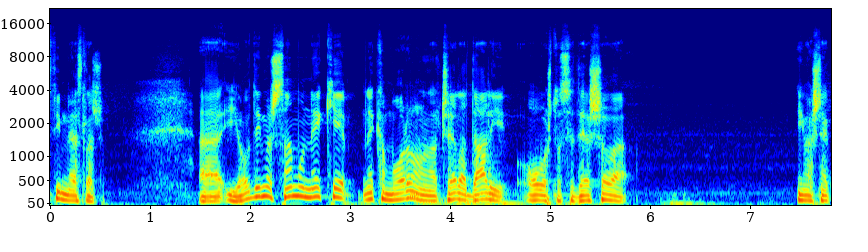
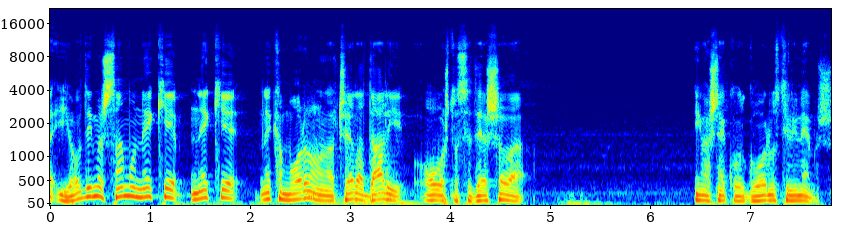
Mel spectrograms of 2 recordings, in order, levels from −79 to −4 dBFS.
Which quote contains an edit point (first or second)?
first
